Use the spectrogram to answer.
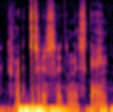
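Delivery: loud exasperated outburst; frustrated shout. Real, not acted. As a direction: blurt it out loud.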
